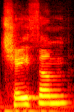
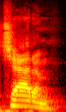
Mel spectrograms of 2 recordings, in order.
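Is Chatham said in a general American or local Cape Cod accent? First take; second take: general American; local Cape Cod. First: It is said in a general American accent. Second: It is said in a local Cape Cod accent. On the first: This is how an outsider says the name. The speaker calls it wrong. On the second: This is how the locals say the name. The speaker calls it right. "because everybody's got an accent there"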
